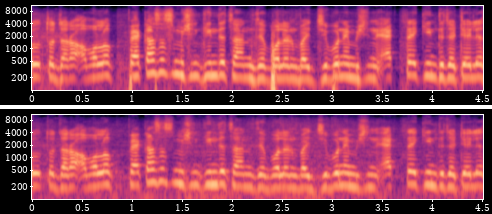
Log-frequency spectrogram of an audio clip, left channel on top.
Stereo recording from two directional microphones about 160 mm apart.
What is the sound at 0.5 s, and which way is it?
A man's voice, 35° left (ahead or behind).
